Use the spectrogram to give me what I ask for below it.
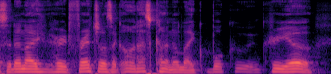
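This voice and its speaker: Monotone, flat intonation at a very fast pace. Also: man. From Ireland, partly Sierra Leone. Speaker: rapper. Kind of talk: podcast interview. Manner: soft-spoken.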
